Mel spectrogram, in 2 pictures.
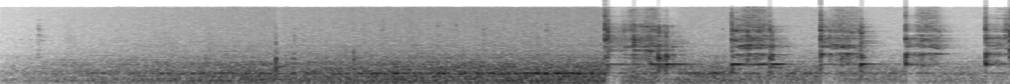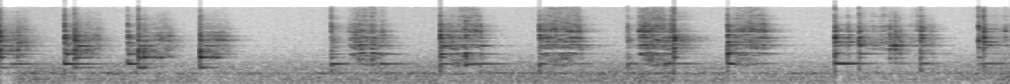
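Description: A steady hiss that swells over the first three seconds, then a metal spoon scraping thick vanilla pudding out of a stainless steel saucepan into a plastic bowl, about three scrapes a second, each with a short ring from the pan.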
